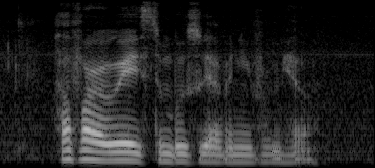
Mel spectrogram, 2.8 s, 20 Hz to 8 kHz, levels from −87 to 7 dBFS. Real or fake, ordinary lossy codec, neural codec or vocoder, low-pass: real; none; none; none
